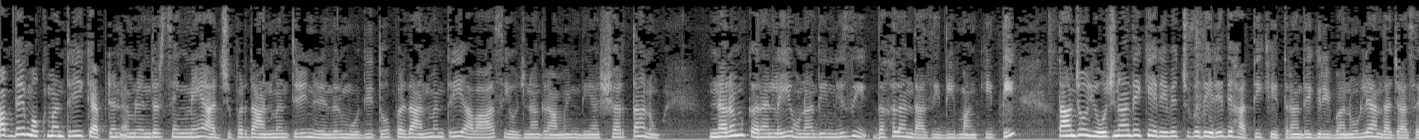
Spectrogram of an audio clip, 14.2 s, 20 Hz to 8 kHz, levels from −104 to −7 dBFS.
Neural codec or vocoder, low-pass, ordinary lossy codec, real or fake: none; none; none; real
